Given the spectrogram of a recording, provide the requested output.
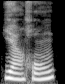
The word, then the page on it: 眼红: yǎn hóng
